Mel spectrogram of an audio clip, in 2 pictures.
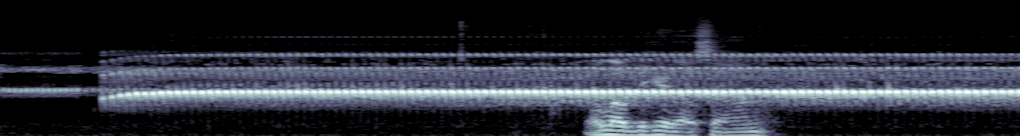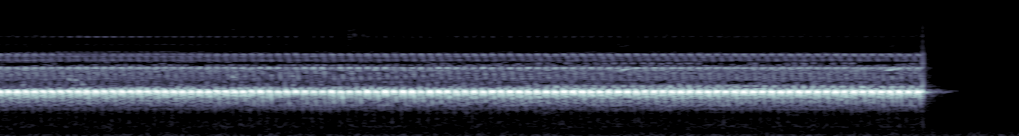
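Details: American toad gives a long, steady, high-pitched musical trill lasting about nine seconds, a call given in spring and at times through the summer.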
